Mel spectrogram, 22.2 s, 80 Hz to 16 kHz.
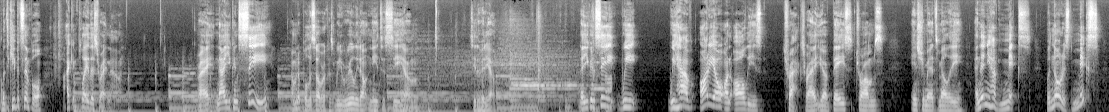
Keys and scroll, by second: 1.2 space, 12.2 space.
